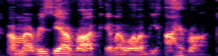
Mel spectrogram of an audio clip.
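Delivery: normal talking voice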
